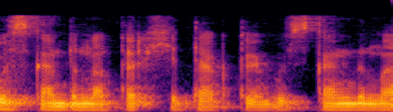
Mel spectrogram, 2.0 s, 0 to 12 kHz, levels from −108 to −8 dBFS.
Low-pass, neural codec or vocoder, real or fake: 7.2 kHz; codec, 16 kHz, 8 kbps, FreqCodec, larger model; fake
